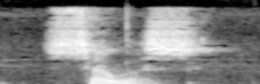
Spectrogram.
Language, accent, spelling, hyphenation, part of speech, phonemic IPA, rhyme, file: English, Southern England, psoas, pso‧as, noun, /ˈsəʊ.əs/, -əʊəs, LL-Q1860 (eng)-psoas.wav
- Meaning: Either of two muscles, the psoas major and psoas minor, involved in flexion of the trunk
